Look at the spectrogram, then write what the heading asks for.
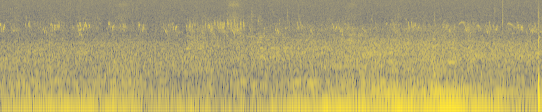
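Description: Near silence: faint open-air ambience with many small bird chirps scattered throughout over a low steady hum. One sharp tap sounds near the end.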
